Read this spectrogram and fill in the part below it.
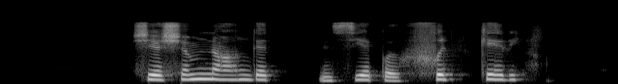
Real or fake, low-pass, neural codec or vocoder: fake; 7.2 kHz; codec, 16 kHz, 0.8 kbps, ZipCodec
